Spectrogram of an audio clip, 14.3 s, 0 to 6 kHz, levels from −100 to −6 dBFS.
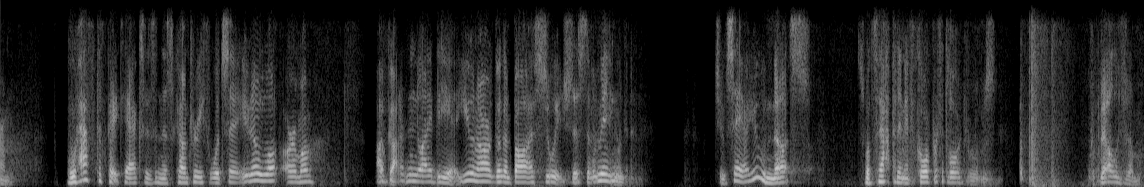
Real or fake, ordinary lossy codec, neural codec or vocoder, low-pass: fake; Opus, 16 kbps; codec, 16 kHz in and 24 kHz out, 0.4 kbps, LongCat-Audio-Codec, fine tuned four codebook decoder; 5.4 kHz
